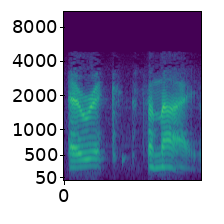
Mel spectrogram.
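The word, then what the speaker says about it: Eric Sanae: Yes, and your Facebook is Eric Sanai, right? – Yes. – And that's spelled E-R-I-C, like Eric, and then the second name is S-A-N-A-E.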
